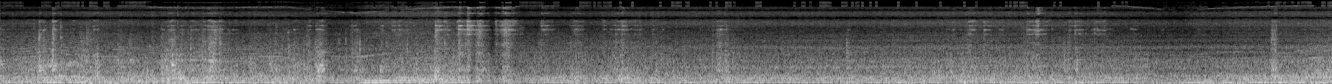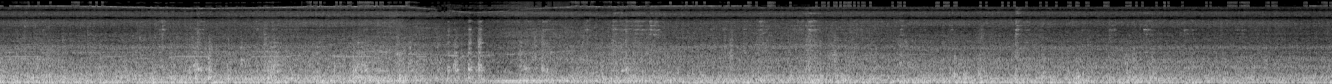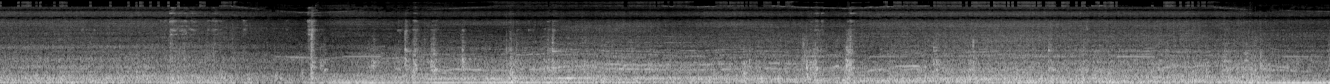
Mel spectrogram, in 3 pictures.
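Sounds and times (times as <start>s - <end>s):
diesel engine under load: 0.0s - 39.9s
steel tracks clanking: 0.0s - 39.9s
metallic squeals: 28.3s - 39.9s.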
